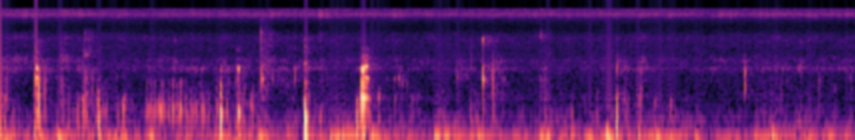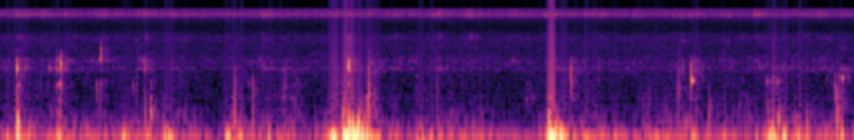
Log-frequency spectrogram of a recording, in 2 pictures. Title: 꼬르륵소리 gassy stomach growling sound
